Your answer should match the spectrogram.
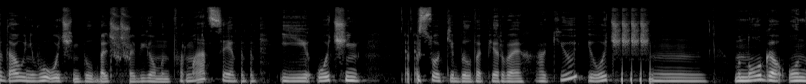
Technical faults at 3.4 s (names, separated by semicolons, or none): none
